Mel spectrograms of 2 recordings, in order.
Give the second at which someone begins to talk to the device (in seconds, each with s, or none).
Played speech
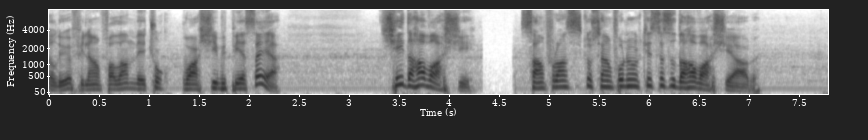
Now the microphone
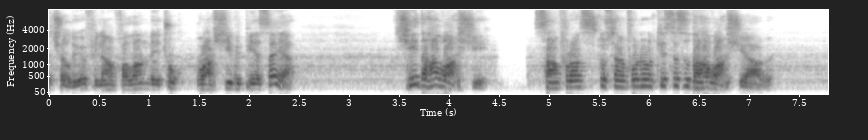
none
